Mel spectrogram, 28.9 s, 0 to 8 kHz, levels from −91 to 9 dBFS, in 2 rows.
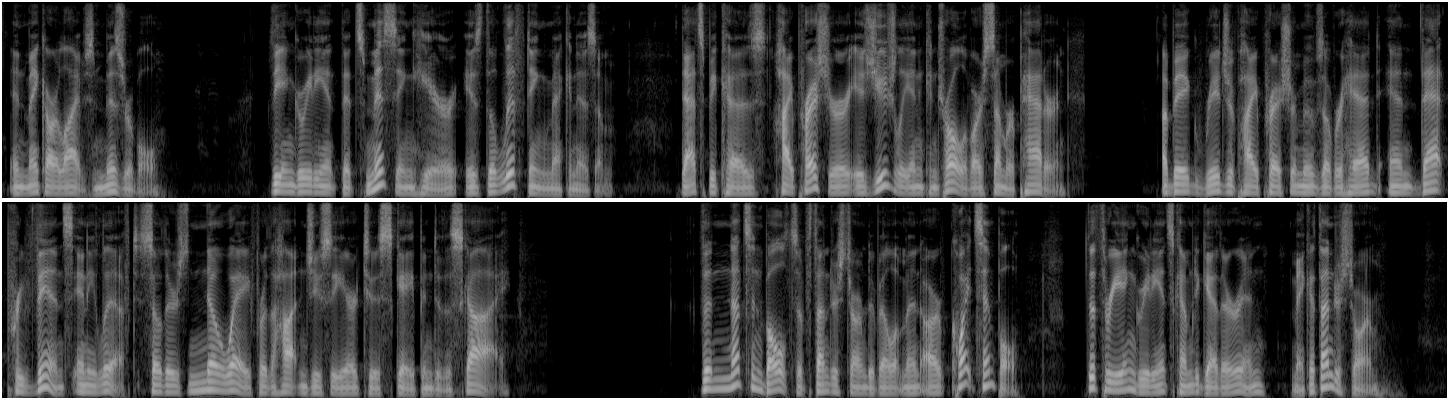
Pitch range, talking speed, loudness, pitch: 85-105 Hz, 150 wpm, -29 LUFS, 95 Hz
